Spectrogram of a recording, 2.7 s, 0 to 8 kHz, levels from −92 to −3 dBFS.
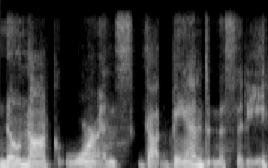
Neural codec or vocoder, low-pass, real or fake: codec, 32 kHz, 1.9 kbps, SNAC; 7.2 kHz; fake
